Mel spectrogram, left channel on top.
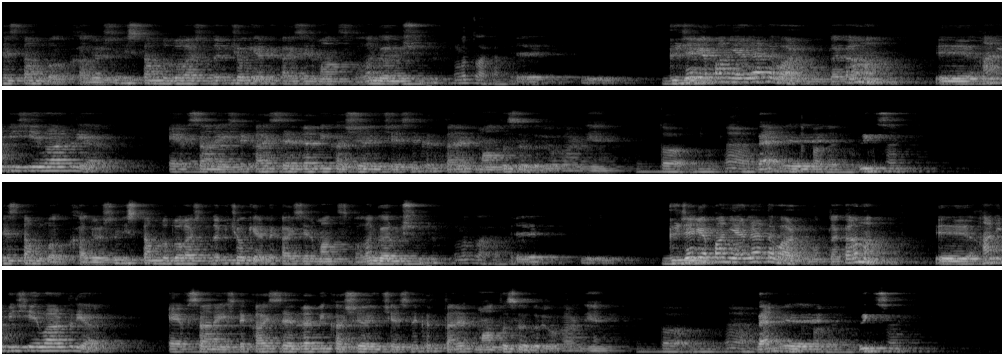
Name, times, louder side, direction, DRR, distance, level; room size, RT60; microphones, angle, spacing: voice 1, 0.0-4.4 5.1-5.4 5.8-6.1 6.6-8.8 9.3-11.1 11.7-16.0 17.5-18.3 18.6-19.0, right 2 dB, 40° right, 4 dB, 0.4 m, -29 dB
voice 2, 4.5-5.1 16.3-17.7 18.1-19.0, left 3 dB, 65° left, 6 dB, 0.4 m, -39 dB
5.3 x 3.1 x 2.7 m, 1.1 s
head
